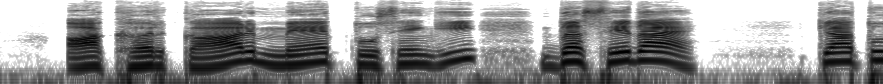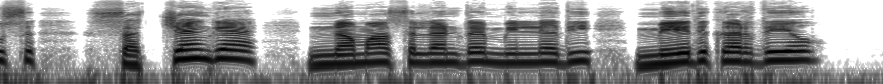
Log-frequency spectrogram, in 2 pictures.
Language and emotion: Dogri, surprised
